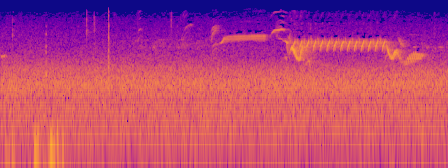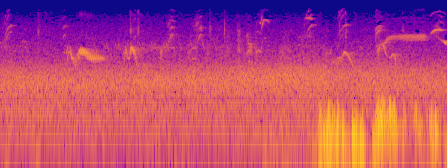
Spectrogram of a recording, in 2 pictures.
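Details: Bewick's wren song: a high clear note leads into a fast, even, buzzy trill near mid-clip, then brief sharp chips and the start of another phrase, with a few low thumps near the end.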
